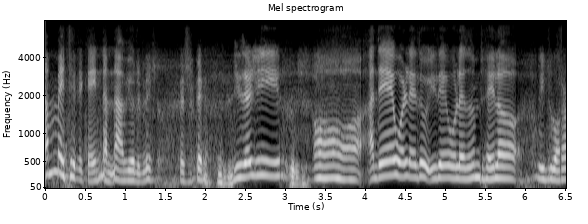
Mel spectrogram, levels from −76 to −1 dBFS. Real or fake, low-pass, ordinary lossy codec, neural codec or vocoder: fake; 7.2 kHz; none; codec, 16 kHz in and 24 kHz out, 0.9 kbps, LongCat-Audio-Codec, four codebook decoder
